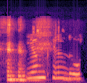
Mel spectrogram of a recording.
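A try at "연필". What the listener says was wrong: तो इसको यौन बोलना है, येन नहीं बोलना है, येन गलत है प्रोनाउंसिएशन, ठीक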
